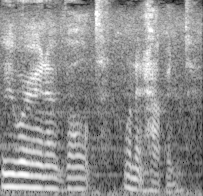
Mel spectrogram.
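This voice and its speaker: An actress playing a grieving, determined mother in a video game, speaking in a halting, earnest and grave manner. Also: deep voice, background noise. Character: grieving, determined mother searching for her kidnapped baby. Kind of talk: video game voice acting, dramatic dialogue. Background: background music.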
